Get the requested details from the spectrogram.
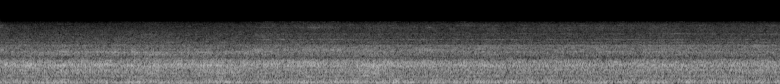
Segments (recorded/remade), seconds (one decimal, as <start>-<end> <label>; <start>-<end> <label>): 0.0-7.8 recorded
